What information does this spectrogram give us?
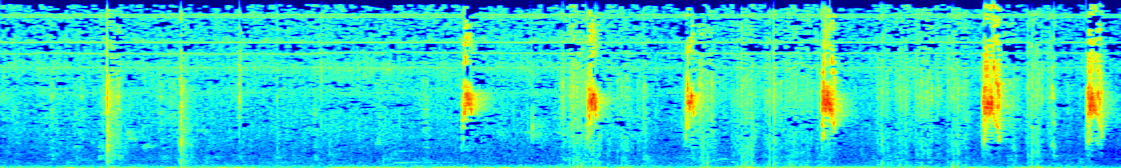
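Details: Sunbird (sogok otong) calling a series of six sharp, high, clipped chips, coming faster toward the end, about one every second, above soft low background rumble and a few clicks.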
